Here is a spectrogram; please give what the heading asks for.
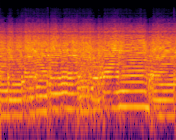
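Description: A heavily distorted electric guitar plays a chugging riff, shifting between a few low chord positions in a steady rhythm, loud and dense with no talking.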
